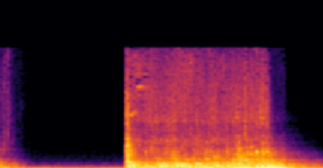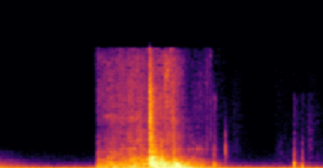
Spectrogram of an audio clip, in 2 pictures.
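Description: Elevator doors slide shut and open again with a rumbling whoosh.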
